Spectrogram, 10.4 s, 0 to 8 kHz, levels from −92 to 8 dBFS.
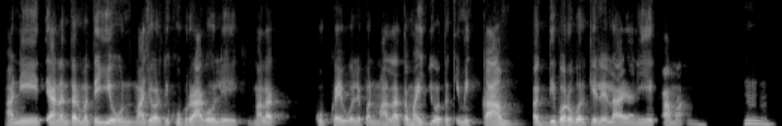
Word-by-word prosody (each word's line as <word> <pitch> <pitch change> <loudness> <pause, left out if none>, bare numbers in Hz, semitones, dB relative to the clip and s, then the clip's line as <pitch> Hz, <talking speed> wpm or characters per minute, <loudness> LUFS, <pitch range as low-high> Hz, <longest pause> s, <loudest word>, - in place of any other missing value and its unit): आणि 135 +3 +1
त्यानंतर 140 +1 +4
मग 140 0 -1
ते 145 - +3
येऊन 145 +2 +1
माझ्यावरती 135 +1 0
खूप 155 0 -5
रागवले. 145 -1 +2 0.2
मला 130 +2 +2 0.6
खूप 140 -1 -7
काही 135 -1 +2
बोलले, 125 -1 -2
पण 125 +1 -5
मला 115 +5 0
तर - - +4
माहिती 155 +2 -1
होतं, 160 -6 +1
की 130 - -7
मी 135 +1 -2 0.2
काम 155 +6 +3 0.4
अगदी 135 +5 -1
बरोबर 155 0 +4
केलेलं 150 0 0
आहे 135 -1 +2
आणि 150 +2 -6
हे 150 - -1
काम 145 0 -1 0.7
हं. 185 -4 -9
140 Hz, 160 wpm, -23 LUFS, 135-150 Hz, 0.7 s, त्यानंतर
